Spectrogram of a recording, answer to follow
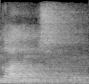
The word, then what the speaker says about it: college: Many of us we pronounce as college, right? It is not ka, not a. It is o, isn't it?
